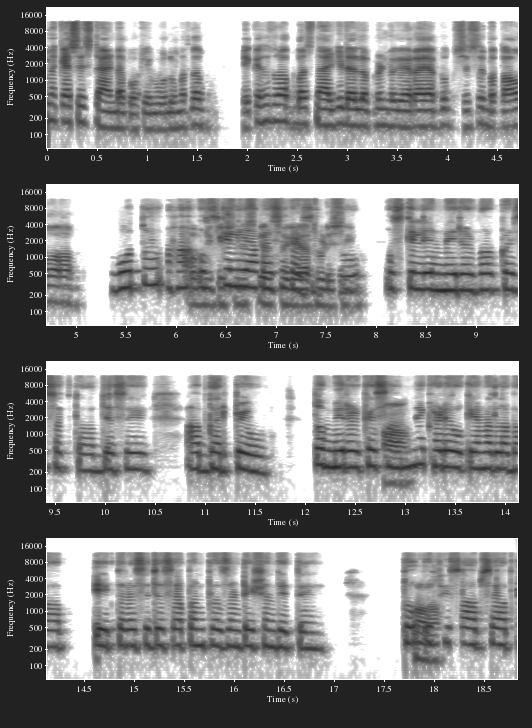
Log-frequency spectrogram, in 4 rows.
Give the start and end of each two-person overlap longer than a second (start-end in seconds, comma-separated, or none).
6.2-7.8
